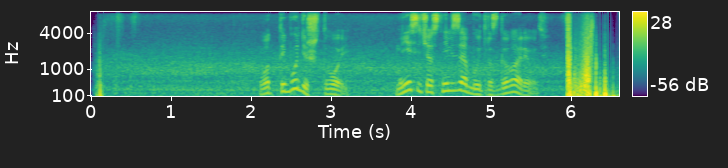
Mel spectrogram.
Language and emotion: Russian, neutral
